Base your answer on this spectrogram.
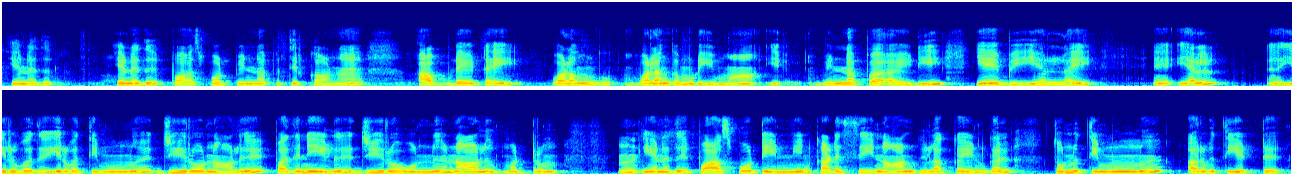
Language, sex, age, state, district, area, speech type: Tamil, female, 30-45, Tamil Nadu, Tirupattur, rural, read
